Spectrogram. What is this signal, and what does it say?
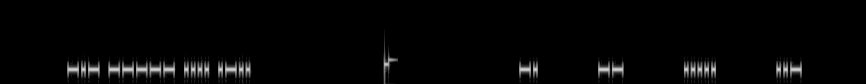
Morse code, heard as a keyed tone, about 36 wpm, spaced as for 18 wpm, 700 Hz. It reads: K0HL NM5U
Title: USA Call Signs - 4 Characters - 6x Character Spacing - 35wpm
